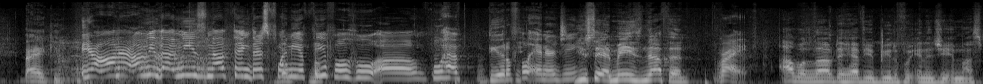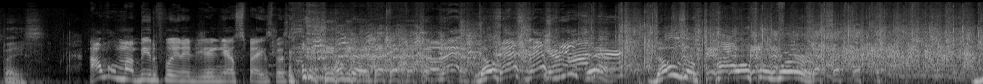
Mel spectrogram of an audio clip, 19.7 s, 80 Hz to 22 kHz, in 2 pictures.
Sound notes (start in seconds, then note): 12.7 audience laughs; 16.2 laughing; 18.0 audience clapping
